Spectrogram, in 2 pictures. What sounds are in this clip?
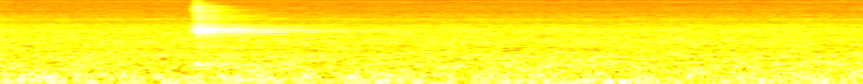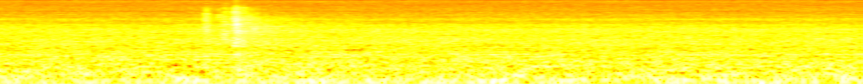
non-machinery impact, car horn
